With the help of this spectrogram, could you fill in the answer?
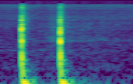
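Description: Two knocks on a hollow dead tree trunk ring out in quick succession, each a short, hollow wooden thump with a deep low resonance that dies away quickly.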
